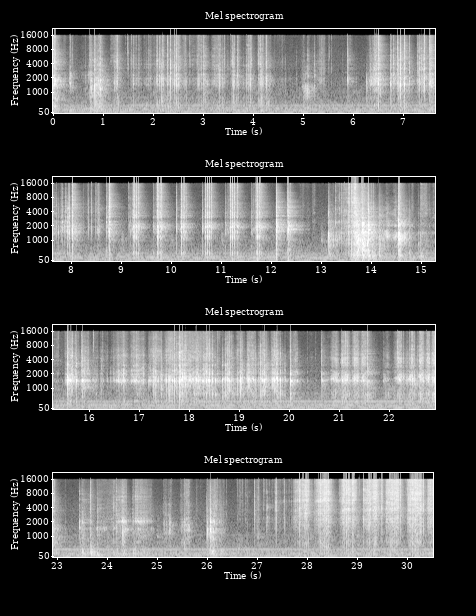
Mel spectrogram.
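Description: Hard plastic toy food handled close to the microphone: plastic fries clicking and rubbing against each other and their cardboard carton, with a longer scraping rub in the middle. Near the end, a dense crackle as a toy strawberry's two halves are pulled apart.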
